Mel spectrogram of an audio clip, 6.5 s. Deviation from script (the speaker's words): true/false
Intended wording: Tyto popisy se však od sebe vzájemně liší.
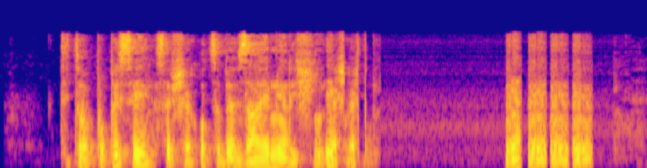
true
